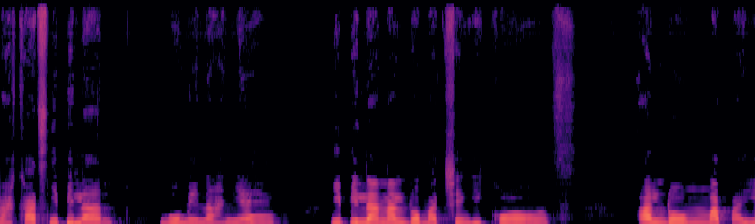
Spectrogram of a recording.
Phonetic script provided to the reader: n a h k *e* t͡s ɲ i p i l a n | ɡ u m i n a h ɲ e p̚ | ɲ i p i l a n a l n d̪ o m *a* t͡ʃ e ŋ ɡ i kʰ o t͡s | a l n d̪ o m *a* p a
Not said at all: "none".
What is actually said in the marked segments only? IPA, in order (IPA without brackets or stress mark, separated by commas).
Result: a, a, a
